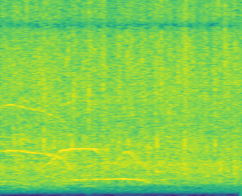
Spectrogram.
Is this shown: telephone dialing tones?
no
